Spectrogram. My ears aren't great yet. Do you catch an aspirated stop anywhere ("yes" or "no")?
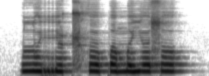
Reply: yes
